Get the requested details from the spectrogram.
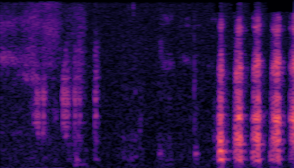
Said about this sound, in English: It's the sound of the goat.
